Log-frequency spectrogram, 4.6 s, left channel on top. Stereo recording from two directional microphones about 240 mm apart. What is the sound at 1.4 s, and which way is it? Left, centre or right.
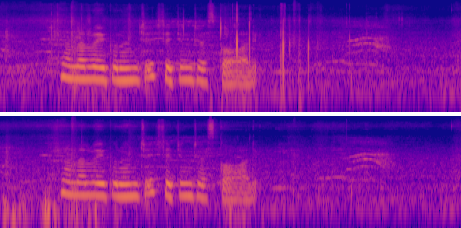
Speech, centre.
